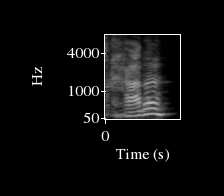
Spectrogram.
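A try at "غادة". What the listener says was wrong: You're saying Gha. It's Gha. It's kind of like an R sound. Or gurgling.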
